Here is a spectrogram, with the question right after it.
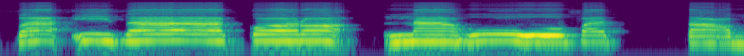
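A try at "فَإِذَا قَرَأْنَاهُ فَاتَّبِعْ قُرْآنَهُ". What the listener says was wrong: Nanya panjang. Faida qara'na. Ada madasli. Faida qara'nahu fattabi' Qur'anah.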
